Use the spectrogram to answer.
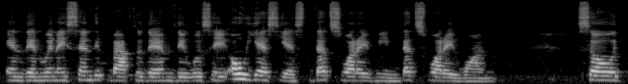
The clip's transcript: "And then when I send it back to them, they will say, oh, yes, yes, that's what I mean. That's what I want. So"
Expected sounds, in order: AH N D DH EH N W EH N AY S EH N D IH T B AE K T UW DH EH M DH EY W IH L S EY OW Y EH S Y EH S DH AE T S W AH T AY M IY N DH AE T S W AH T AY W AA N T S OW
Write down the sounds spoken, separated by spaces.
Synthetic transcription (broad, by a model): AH N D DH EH N W EH N AY S EH N D IH T B AE K T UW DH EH M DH EY W IH L S EY OW Y EH S Y EH S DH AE T S W AH T AY M IY N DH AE T S W AH T AY W AA N T S OW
